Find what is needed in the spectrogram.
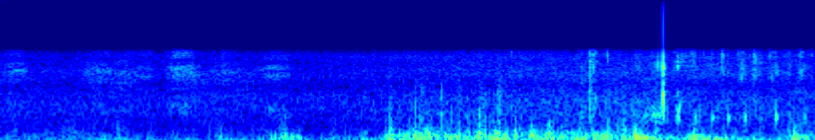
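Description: Pug snuffling and breathing noisily as it sniffs the grass with its nose close to the microphone, louder in the second half. There is a single sharp click a little after three seconds.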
